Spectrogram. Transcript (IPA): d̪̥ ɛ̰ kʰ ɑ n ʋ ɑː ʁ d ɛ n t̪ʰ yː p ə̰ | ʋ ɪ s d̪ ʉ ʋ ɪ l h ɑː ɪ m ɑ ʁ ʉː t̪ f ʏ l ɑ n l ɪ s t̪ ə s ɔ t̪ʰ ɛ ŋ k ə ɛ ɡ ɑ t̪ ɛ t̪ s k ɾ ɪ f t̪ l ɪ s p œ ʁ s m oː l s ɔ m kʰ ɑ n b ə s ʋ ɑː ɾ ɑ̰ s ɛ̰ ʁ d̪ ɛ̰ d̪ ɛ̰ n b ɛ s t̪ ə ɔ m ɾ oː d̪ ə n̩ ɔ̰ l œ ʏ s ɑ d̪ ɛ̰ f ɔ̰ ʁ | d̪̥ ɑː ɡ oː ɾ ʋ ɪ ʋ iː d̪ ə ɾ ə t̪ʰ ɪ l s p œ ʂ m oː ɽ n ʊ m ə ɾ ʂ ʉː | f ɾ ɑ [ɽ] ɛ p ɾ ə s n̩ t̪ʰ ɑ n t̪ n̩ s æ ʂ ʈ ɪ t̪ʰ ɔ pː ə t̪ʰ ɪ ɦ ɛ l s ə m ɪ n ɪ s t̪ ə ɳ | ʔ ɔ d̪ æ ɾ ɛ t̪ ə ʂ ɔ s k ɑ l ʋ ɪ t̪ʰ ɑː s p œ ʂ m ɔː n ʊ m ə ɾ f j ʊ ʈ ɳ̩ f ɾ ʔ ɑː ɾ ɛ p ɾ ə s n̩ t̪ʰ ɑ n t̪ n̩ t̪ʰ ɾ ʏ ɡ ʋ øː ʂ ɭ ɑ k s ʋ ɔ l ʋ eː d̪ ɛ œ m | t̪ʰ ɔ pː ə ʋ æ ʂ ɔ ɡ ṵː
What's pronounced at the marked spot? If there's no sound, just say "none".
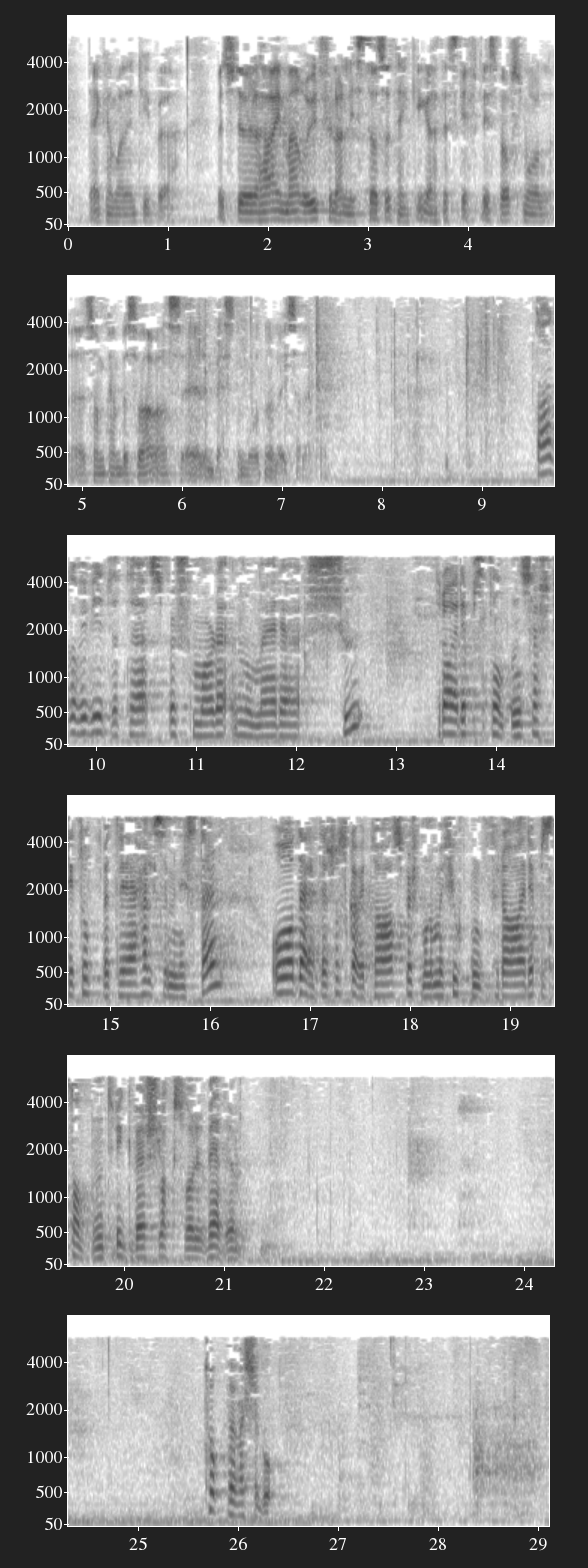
ɾ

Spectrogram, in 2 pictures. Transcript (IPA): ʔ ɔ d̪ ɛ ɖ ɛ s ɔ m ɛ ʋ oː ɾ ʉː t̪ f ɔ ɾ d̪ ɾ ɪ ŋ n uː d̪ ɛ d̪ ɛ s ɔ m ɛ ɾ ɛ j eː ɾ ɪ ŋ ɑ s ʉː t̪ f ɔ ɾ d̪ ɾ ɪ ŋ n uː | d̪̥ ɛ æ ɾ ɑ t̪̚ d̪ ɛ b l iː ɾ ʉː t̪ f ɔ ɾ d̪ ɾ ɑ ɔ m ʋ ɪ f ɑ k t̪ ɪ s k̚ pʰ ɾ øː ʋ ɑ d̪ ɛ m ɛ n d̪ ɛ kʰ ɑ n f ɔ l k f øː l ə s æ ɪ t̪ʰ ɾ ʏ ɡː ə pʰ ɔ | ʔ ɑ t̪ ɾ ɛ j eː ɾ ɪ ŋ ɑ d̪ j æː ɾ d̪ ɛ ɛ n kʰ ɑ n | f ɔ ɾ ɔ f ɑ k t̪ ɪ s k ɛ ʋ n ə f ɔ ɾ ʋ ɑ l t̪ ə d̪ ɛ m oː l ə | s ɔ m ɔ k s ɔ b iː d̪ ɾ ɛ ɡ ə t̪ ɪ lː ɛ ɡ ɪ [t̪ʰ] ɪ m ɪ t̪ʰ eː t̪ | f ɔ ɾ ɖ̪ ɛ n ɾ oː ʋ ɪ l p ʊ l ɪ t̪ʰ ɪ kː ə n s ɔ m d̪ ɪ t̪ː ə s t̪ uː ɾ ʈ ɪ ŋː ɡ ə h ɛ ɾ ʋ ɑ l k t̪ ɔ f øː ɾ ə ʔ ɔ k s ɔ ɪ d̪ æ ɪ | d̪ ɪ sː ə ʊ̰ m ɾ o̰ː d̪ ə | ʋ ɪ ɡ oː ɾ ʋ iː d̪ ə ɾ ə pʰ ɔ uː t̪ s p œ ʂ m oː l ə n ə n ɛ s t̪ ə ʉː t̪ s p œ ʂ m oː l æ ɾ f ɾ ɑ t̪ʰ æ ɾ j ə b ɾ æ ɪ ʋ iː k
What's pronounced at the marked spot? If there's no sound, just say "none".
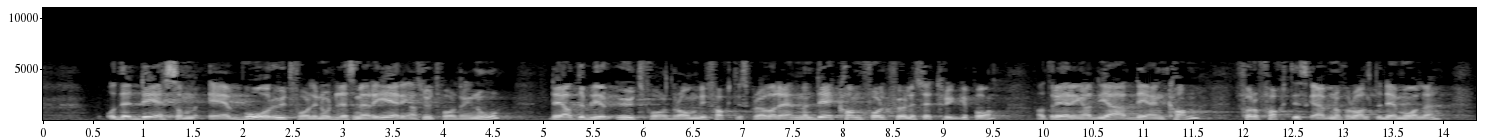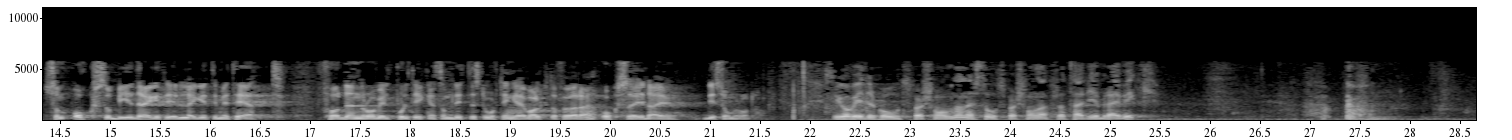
t̪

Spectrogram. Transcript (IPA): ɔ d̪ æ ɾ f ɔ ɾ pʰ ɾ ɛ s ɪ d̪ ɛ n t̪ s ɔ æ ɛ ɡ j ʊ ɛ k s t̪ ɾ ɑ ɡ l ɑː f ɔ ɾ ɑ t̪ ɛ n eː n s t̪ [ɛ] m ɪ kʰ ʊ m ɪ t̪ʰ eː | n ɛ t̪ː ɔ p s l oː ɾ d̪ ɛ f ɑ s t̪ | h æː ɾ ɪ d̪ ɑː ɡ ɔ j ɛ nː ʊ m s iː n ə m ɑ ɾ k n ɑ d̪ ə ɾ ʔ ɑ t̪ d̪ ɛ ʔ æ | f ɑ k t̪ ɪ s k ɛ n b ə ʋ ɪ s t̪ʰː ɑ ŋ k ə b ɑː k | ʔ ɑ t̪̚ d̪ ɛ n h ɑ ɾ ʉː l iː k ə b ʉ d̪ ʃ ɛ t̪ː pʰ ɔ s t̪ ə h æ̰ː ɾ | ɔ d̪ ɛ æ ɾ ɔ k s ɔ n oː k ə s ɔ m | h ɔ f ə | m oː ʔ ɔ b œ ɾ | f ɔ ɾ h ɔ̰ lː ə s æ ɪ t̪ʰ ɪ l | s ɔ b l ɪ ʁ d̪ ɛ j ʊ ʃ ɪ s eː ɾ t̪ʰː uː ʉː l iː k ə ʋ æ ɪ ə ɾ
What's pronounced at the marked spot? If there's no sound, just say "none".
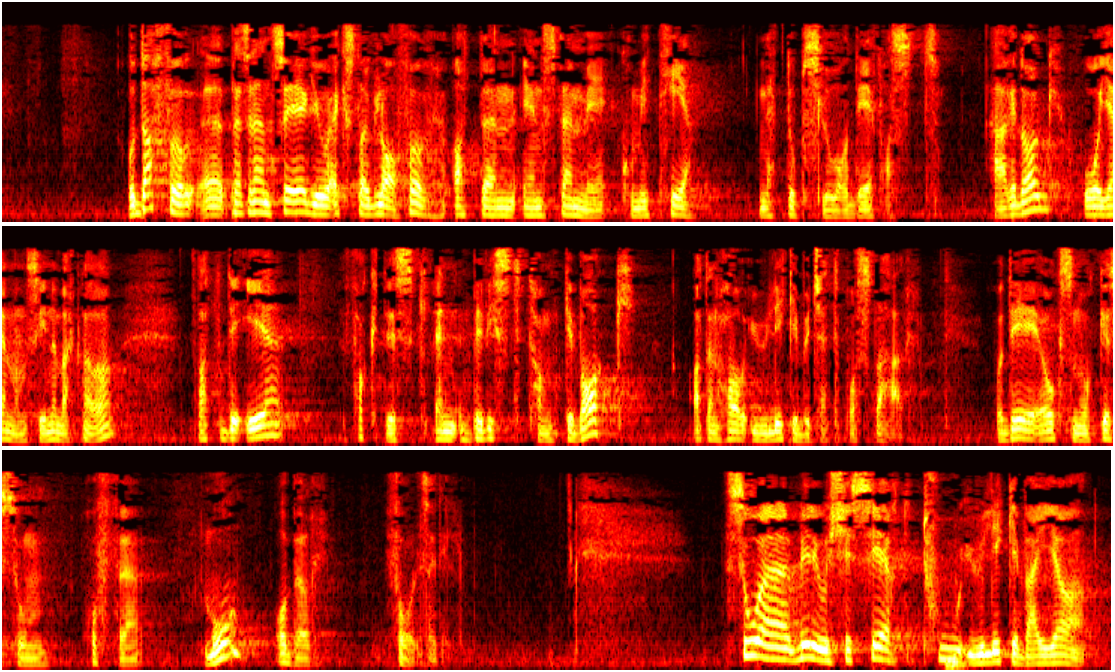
ɛ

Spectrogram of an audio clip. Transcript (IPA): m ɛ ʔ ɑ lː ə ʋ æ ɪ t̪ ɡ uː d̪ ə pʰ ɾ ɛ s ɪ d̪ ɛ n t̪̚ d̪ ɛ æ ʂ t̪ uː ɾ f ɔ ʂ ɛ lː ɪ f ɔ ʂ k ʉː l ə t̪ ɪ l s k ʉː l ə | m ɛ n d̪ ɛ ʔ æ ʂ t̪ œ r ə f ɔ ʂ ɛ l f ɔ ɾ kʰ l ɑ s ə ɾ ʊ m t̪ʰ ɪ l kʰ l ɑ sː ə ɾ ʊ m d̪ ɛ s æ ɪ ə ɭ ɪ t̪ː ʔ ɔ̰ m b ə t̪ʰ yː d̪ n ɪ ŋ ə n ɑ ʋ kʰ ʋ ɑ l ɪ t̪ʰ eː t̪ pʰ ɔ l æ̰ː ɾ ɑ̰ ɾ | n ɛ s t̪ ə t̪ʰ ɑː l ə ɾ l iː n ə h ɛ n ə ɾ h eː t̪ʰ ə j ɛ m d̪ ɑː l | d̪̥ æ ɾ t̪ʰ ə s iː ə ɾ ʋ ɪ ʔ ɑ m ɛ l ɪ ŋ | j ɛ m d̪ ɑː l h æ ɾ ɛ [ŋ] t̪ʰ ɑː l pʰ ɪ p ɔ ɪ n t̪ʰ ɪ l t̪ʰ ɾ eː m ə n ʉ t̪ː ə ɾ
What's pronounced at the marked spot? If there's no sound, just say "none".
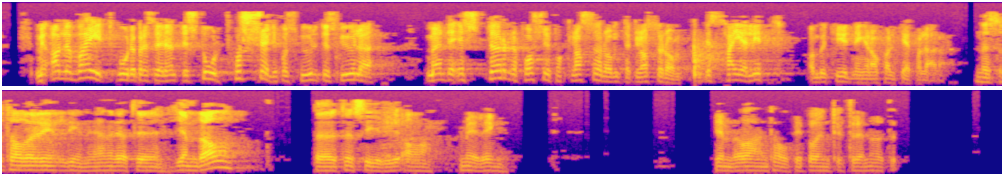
n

